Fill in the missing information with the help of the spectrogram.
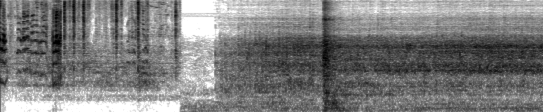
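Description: Faint clicks and squeaks of a plastic syringe being worked while fluid is drawn out of the battery cells. About two seconds in, a steady rushing noise starts suddenly and becomes the loudest sound, with a single knock a little after three seconds.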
